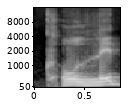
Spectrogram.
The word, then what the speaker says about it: called: Sometimes they are d, like called.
